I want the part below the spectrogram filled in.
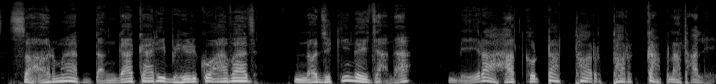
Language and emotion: Nepali, fearful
